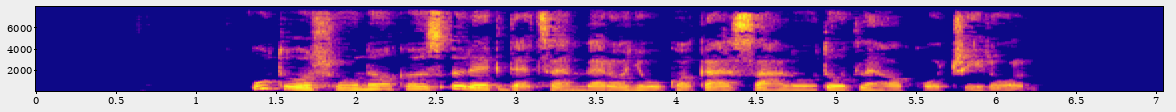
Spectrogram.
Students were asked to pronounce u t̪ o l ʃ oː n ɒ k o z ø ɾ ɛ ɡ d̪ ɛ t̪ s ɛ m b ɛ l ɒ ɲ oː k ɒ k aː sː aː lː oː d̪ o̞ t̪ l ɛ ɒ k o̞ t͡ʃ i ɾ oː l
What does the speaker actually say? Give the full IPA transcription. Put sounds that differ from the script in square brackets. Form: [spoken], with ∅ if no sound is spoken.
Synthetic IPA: u t̪ o l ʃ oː n ɒ k [ɒ] z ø ɾ ɛ ɡ d̪ ɛ t̪ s ɛ m b ɛ [ɾ] ɒ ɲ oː k ɒ k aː [s] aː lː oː d̪ o̞ t̪ l ɛ ɒ k o̞ t͡ʃ i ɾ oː l

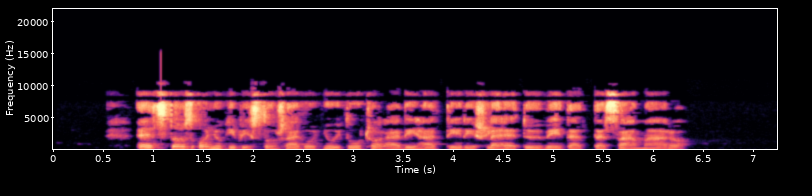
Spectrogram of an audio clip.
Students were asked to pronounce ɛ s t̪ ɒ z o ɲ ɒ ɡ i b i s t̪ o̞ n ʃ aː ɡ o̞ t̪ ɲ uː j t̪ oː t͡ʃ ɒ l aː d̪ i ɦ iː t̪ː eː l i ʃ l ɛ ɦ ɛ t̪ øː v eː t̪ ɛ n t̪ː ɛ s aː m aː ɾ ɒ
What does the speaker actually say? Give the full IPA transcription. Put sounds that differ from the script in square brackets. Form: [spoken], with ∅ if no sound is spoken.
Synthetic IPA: ɛ s t̪ ɒ z o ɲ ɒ ɡ i b i s t̪ o̞ n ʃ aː ɡ o̞ t̪ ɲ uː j t̪ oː t͡ʃ ɒ l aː d̪ i ɦ [aː] t̪ː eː [ɾ] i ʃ l ɛ ɦ ɛ t̪ øː v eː t̪ ɛ [∅] t̪ː ɛ s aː m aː ɾ ɒ

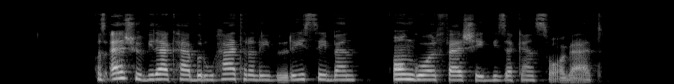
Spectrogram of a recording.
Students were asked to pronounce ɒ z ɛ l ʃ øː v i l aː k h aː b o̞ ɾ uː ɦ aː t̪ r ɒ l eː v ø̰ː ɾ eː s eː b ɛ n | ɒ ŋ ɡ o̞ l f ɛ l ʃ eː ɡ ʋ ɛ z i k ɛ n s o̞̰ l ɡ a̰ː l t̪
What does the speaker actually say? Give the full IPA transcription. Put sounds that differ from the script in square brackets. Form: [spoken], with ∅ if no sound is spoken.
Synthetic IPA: ɒ z ɛ l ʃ øː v i l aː k h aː b o̞ ɾ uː ɦ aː t̪ r ɒ l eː v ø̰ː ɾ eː s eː b ɛ n | ɒ ŋ ɡ o̞ l f ɛ l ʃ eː ɡ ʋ [i] z [ɛ] k ɛ n s o̞̰ l ɡ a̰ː l t̪

